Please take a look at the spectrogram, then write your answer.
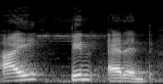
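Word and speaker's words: itinerant: कौन सी बात हुई, आई, आंख वाला आई, टिन एरेंट, आई टिन एरेंट, बात समझ में आ रही है, ये प्रोनाउंसिएशन ध्यान रखना।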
